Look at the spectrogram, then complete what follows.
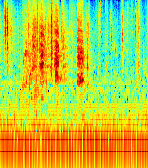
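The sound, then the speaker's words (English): A dog pants in quick, steady breaths, with faint whimpering mixed in and no one speaking, all fairly quiet over a low background hum. “You know, the dog comes in.”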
